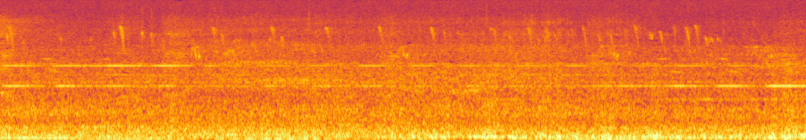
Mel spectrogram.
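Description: Faint low rumble of a distant approaching train, with a faint steady high tone and scattered short high chirps over quiet street ambience.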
